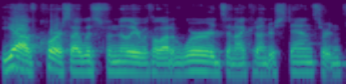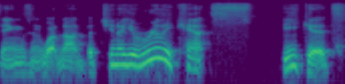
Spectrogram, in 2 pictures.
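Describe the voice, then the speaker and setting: Give me an American man from Los Angeles, speaking as the guest in a casual interview. His voice sits on the low side, and he tells his story at length in a reflective, wandering way. He is heard over a video call. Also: big pitch swings, normal speed, darkish tone. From Los Angeles, United States. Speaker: guest author.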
